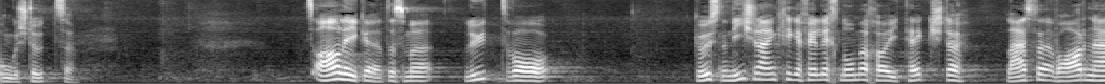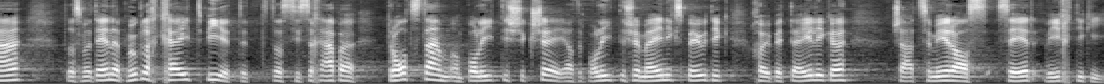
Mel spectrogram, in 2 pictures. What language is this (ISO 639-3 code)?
gsw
